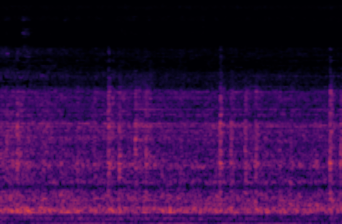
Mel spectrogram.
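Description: Freight cars rolling past at speed: a steady rumble and rattle of steel wheels on rail, with a few sharp clicks as wheels cross rail joints.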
